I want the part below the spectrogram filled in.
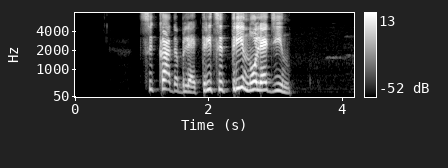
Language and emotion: Russian, angry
